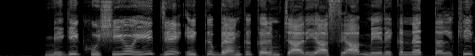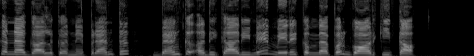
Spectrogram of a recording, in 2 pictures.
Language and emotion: Dogri, happy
